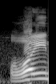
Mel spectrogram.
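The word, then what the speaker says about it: غين: বলবো না গ এবং গয়নকে উচ্চারণ করার সময় আমরা ঠোঁট গোল করবো না গ বলবো না দেখুন ভাই গইন জি আরেকবার বলুন গইন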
